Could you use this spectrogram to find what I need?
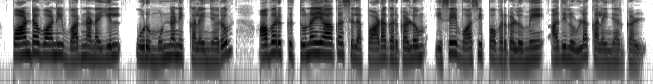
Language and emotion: Tamil, neutral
